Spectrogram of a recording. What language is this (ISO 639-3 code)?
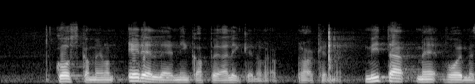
fin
